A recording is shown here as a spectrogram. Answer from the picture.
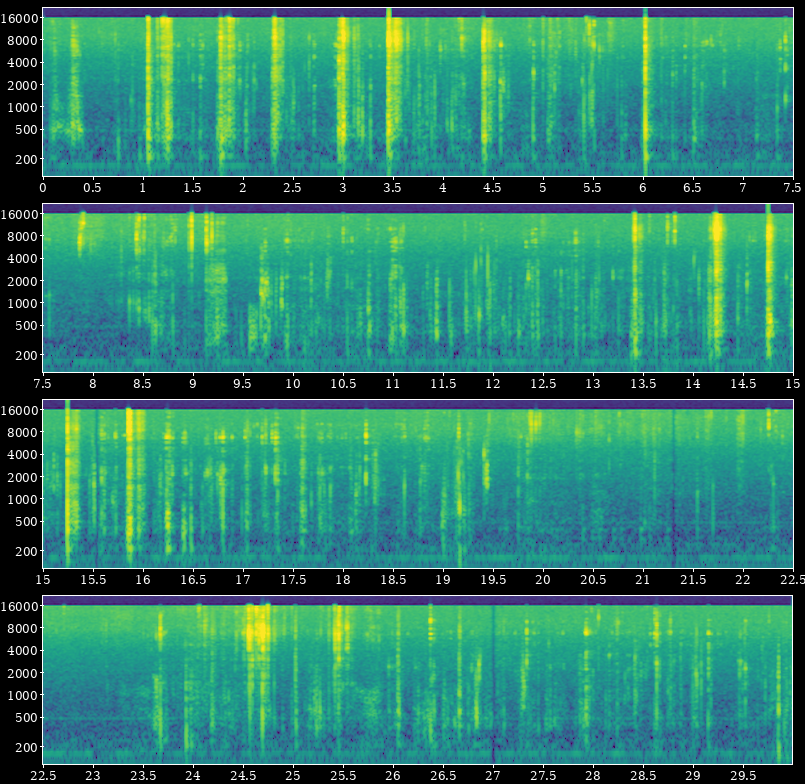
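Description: Close-miked chewing of very soft French toast with whipped cream: wet, sticky mouth sounds and sharp clicks, coming in busy runs with short lulls between.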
